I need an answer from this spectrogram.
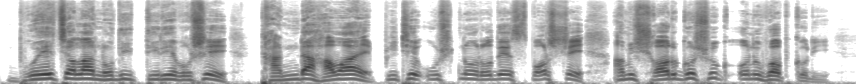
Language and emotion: Bengali, happy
